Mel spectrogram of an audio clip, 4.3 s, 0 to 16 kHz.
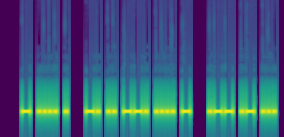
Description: Morse code, heard as a keyed tone, about 30 wpm, 700 Hz. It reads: THE NIGHT WAS
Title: Sentences from Top 1200 Words 30wpm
